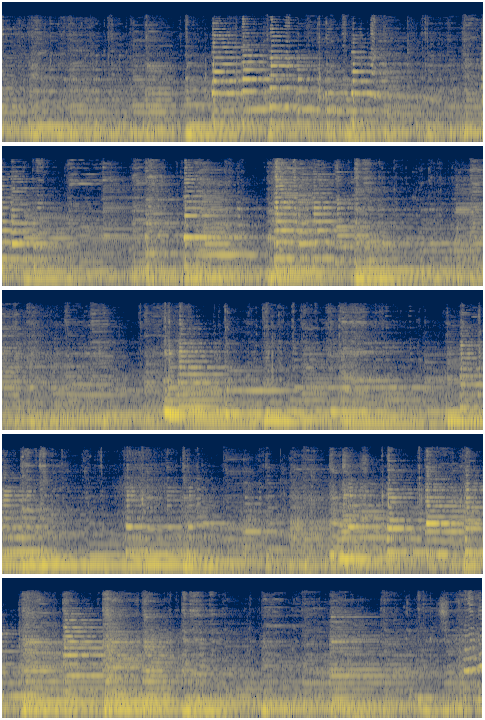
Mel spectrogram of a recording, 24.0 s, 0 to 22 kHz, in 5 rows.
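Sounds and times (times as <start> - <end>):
acoustic guitar: 0.0 - 24.0
mandolin: 0.0 - 24.0.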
